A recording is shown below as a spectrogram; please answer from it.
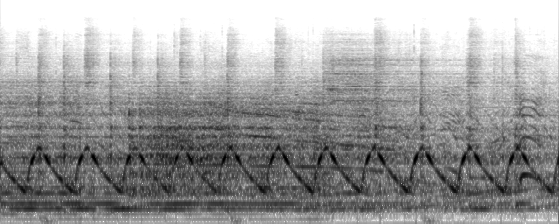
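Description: A siren effect wails over live band music, sweeping up and down in pitch about three times a second, while the drummer's cymbals keep time underneath.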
